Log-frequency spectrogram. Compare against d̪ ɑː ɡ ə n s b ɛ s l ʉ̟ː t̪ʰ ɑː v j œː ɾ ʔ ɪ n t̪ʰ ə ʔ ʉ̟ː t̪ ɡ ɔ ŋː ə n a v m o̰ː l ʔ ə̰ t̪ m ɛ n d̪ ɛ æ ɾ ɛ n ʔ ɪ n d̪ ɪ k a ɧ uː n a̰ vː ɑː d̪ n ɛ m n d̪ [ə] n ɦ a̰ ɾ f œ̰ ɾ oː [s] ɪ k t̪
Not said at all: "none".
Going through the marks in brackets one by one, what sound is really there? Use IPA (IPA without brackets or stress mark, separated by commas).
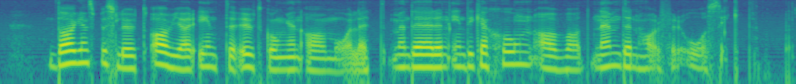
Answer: ə, s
